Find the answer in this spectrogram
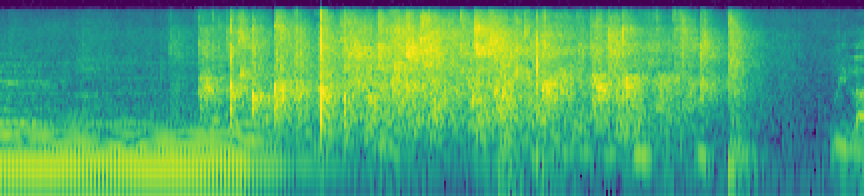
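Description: The congregation's hymn ends on a long held chord. About a second and a half in, applause breaks out and fades away near the end.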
